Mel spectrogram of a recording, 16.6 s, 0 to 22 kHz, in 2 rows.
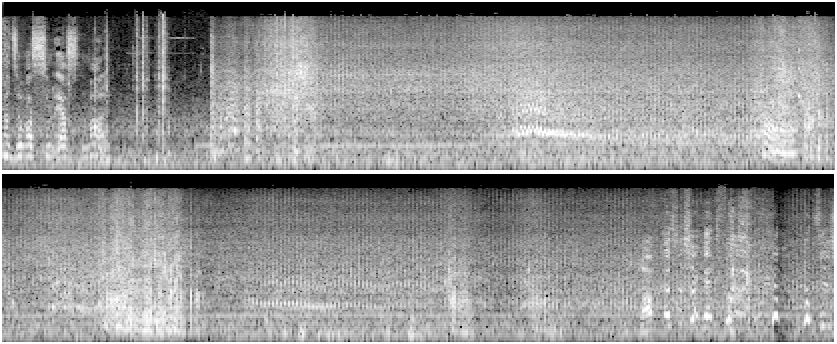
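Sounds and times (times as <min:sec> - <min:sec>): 
speech: 0:00.0 - 0:01.5
car engine idling through exhaust during an exhaust sound test: 0:00.0 - 0:16.6
laughter: 0:14.7 - 0:16.6.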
